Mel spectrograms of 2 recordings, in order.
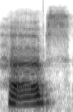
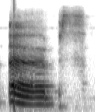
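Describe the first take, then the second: First: The word begins with an audible h sound. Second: The word begins with no h sound. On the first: This is how people in England say it. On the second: This is how people in America say it.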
